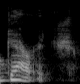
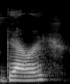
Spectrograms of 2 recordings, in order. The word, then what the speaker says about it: garage: Garage or garage? Well, actually both. In British English, it is garage, and in American, it is garage. Garage. Sounds like French.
